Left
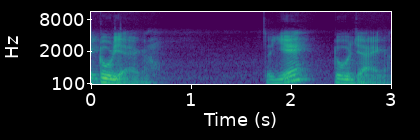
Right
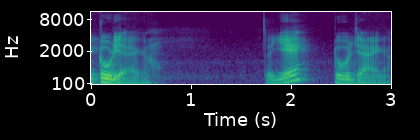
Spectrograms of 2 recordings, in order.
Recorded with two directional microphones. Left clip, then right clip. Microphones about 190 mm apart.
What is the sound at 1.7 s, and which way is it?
Speech, 40° right (ahead or behind).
